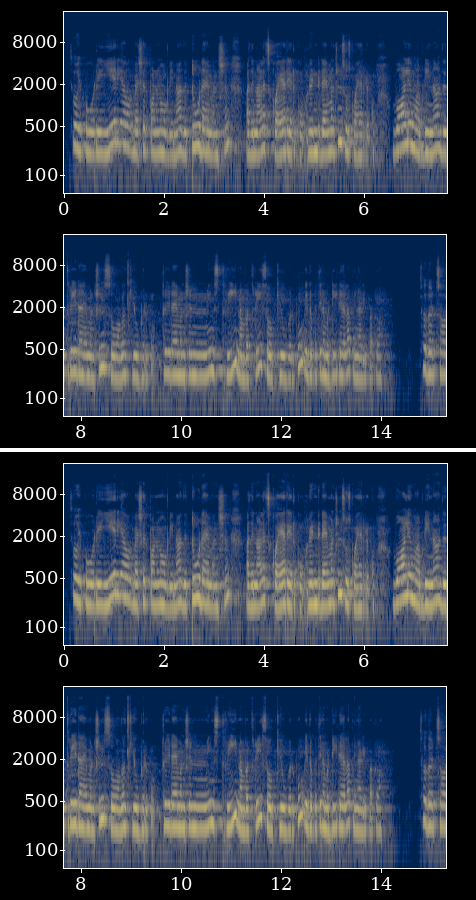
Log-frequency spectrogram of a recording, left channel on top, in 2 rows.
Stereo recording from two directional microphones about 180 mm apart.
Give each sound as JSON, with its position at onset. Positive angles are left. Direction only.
{"t": 0.2, "sound": "speech", "side_deg": -10}
{"t": 14.8, "sound": "speech", "side_deg": -10}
